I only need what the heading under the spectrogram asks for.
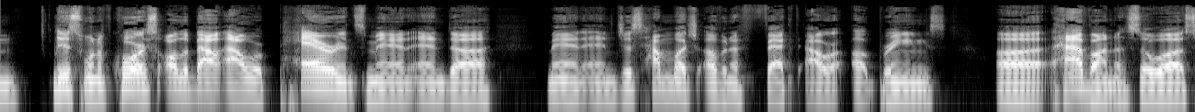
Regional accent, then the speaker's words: United States; born there

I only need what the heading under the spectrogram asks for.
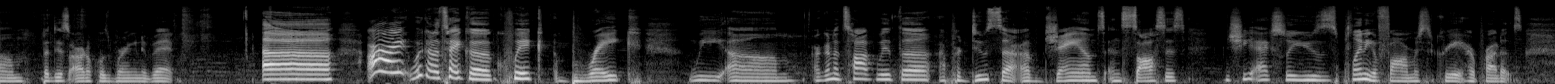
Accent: Georgia, United States; It's always a delight to talk to someone from my home state of Georgia.

